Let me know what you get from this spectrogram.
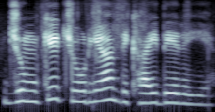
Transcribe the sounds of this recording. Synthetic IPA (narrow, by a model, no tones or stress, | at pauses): d͡ʒʱʊmket͡ʃuːɽijãd̪ɪkʰaːid̪eːɾɐɦiɦɛː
